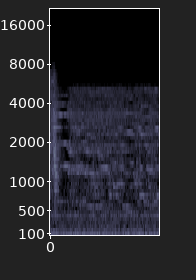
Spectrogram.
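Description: Electric guitar played through effects pedals in another room, faint held notes ringing on. A brief, sharp, louder sound comes right at the start.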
